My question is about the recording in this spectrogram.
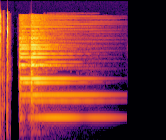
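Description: A couple of quick mouse-click sound effects, then a bright notification-bell ding struck twice in quick succession that rings on and fades out over about a second and a half.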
